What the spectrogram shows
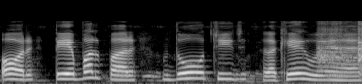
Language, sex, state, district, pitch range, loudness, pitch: Hindi, female, Jharkhand, Garhwa, 205-250 Hz, -15 LUFS, 235 Hz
